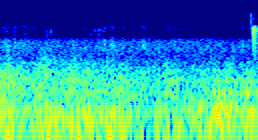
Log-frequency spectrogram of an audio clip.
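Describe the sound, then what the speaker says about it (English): Steady video-game rain hisses with a low rumble of thunder beneath it, constant and fairly loud across the short stretch. "Oh, it's raining."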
